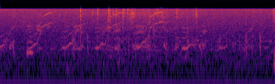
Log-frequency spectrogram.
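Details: A female guinea pig after an accident in a vegetable patch, where her legs fell through protective netting and were apparently broken. Soft, quick squeaks and short chirps come in a steady, busy patter at low volume, with a faint background hiss.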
